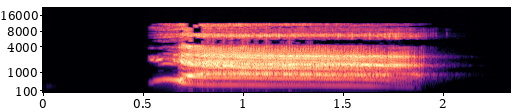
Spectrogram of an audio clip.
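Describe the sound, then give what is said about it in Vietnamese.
A man screams in agony as a golden spear pierces him: one loud, sustained cry of about one and a half seconds that jumps sharply in pitch at the onset and then holds steady before cutting off. “Kim Xích Tiêu hét thảm, bị hoàng kim chiến mâu xuyên thấu kéo đi bay ra ngàn trượng, ghim trên vách núi phía trước”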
